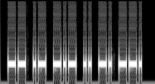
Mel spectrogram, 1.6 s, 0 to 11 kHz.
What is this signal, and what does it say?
Morse code, heard as a keyed tone, about 48 wpm, 800 Hz. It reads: MAKING
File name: ANGLAIS texte clair 3 vitesse 45 mots minute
